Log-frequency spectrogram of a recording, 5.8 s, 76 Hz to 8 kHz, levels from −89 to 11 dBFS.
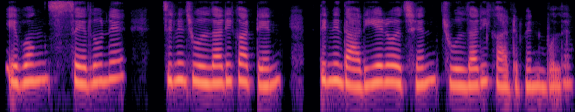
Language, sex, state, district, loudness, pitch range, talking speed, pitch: Bengali, female, West Bengal, North 24 Parganas, -21 LUFS, 235-275 Hz, 125 wpm, 260 Hz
